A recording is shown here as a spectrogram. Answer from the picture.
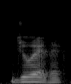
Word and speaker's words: llueve: So in Argentina, they pronounce that sound like a j, calle, llueve. You would probably be best off keeping it simple. So do it like a Y or an ly sound, calle, llueve.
